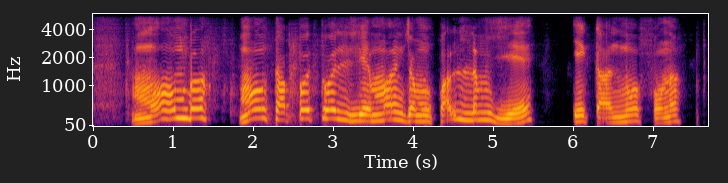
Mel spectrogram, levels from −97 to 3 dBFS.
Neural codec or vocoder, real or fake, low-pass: codec, 44.1 kHz, 7.8 kbps, Pupu-Codec; fake; 5.4 kHz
